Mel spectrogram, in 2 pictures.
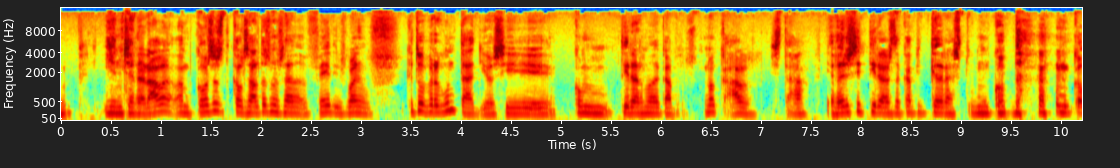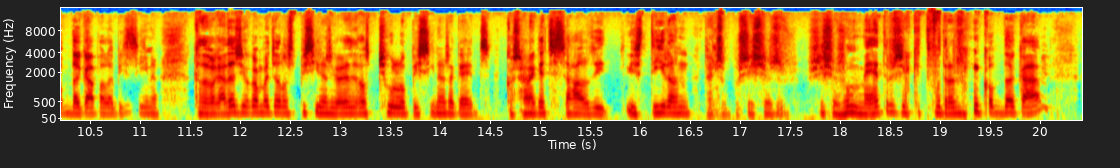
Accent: Lleida, Catalonia, Spain; Mira que sóc de Lleida, que fot calor allà, eh?

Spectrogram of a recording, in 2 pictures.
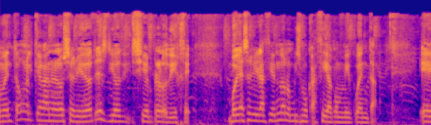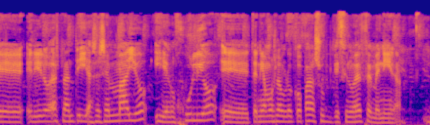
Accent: Asturias, Spain; yo soy de Asturias

